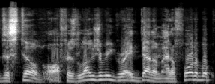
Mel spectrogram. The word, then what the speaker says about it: DSTLD: DSTLD, pronounced distilled, offers luxury-grade denim at affordable price jeans that would normally cost you hundreds, dog.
